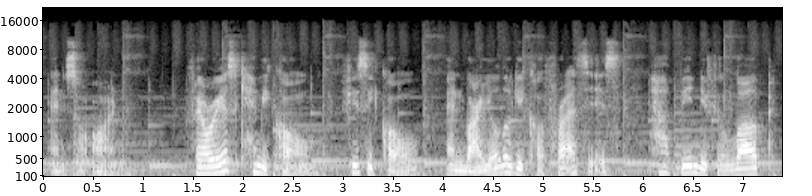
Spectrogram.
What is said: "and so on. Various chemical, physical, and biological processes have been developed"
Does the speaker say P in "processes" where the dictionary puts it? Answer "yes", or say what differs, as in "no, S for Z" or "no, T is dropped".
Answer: no, F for P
